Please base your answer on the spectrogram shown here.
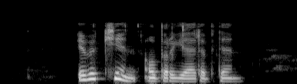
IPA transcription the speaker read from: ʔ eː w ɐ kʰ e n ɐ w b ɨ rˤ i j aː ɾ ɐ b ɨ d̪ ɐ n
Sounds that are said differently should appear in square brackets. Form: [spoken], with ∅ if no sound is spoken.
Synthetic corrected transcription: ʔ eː w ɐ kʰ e n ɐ w b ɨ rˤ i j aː ɾ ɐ b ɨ d̪ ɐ n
